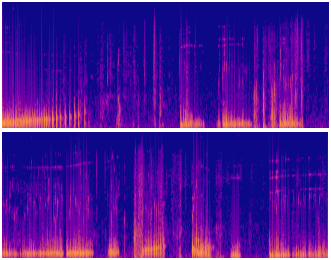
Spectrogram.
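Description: Repeated gurgling, growling rumbles with short pauses between; ordinary stomach rumbling on an empty stomach.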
